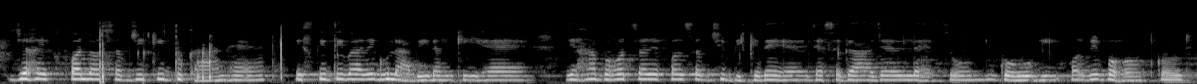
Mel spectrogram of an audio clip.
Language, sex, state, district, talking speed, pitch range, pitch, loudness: Hindi, female, Bihar, Gopalganj, 145 wpm, 200-235 Hz, 205 Hz, -19 LUFS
